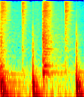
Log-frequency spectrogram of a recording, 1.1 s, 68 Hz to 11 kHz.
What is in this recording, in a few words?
simple tone bounce, 107 bpm, drum loops and breaks; 101 to 110 bpm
